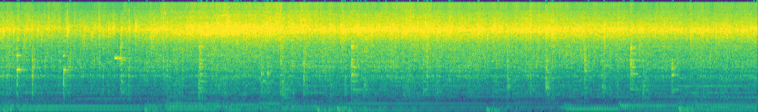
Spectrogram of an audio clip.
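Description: Onion and curry leaves sizzle loudly and steadily in hot tempering oil for sambar, with a bright hiss throughout. Frequent scraping stirs cut through it, and no one speaks.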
